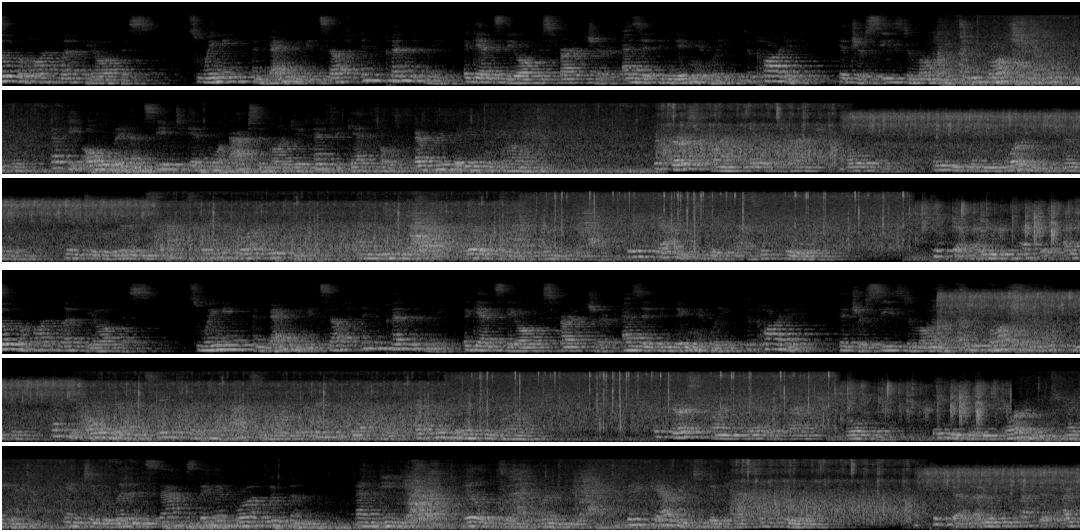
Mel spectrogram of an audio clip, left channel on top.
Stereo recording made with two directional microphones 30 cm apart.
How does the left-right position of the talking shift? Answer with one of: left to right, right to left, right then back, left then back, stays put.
left to right.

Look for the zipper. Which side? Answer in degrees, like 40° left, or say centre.
20° right.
